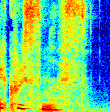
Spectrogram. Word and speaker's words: Christmas: We don't pronounce the T in the middle and we don't exaggerate the I at the end. We say Merry Christmas.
